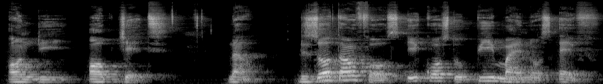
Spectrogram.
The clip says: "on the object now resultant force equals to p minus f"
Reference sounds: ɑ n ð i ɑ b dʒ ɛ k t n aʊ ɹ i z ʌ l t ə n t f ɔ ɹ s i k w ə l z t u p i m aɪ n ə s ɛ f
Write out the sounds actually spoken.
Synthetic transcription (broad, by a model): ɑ n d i ɑ b dʒ ɛ k t n aʊ ɹ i z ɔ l t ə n f ɔ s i k w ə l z t u p i m aɪ n ə s ɛ f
